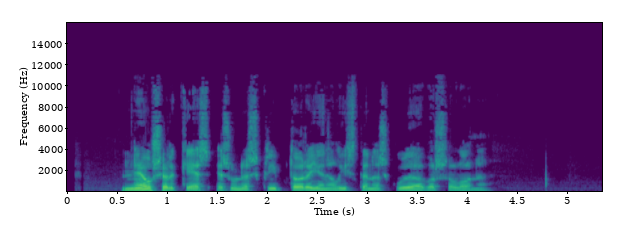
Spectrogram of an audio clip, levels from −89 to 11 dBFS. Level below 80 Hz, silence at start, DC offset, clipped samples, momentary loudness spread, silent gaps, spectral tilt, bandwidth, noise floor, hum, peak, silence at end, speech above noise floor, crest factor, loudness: -52 dBFS; 0.55 s; under 0.1%; under 0.1%; 11 LU; none; -5.5 dB/octave; 10.5 kHz; -70 dBFS; none; -2 dBFS; 1.15 s; 49 dB; 20 dB; -21 LUFS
